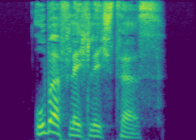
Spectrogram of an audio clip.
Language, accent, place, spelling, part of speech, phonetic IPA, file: German, Germany, Berlin, oberflächlichstes, adjective, [ˈoːbɐˌflɛçlɪçstəs], De-oberflächlichstes.ogg
- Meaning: strong/mixed nominative/accusative neuter singular superlative degree of oberflächlich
